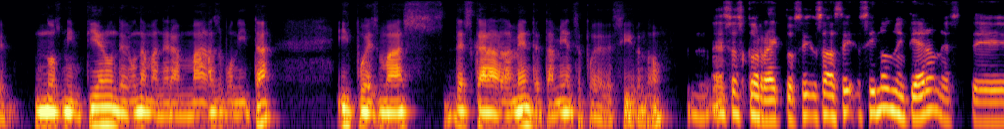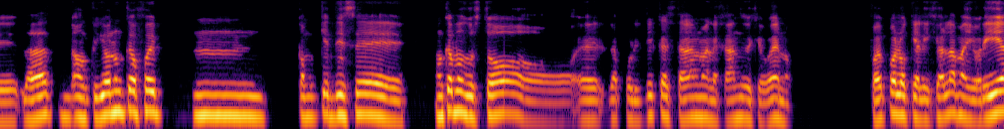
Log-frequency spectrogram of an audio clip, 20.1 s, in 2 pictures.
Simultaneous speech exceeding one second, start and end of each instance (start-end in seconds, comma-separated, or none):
none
